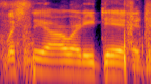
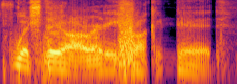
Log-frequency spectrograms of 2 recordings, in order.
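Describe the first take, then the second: First: Said in the usual way. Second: "Which they already fucking did" much lower and louder, fucking hit hard; stress on fucking. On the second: Shown as a demonstration. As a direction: growl "fucking" low and loud.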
